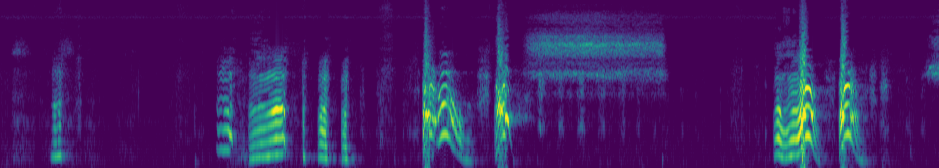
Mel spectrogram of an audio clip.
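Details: Pet dog Twitch barks at a rock in a flower bed in the rain, as if it had found a ghost: bursts of whiny, pitch-swooping barks separated by pauses, with a steady hiss and a person's voice.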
